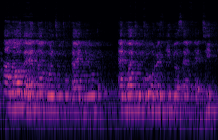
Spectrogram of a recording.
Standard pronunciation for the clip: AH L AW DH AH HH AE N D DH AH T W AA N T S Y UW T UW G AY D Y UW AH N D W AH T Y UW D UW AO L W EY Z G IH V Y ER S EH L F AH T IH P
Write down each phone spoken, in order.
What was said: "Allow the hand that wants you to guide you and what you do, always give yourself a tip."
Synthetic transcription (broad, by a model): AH L AW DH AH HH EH D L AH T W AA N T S Y UW T UW G AY D Y UW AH N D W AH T Y UW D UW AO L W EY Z G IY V Y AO S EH L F AH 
